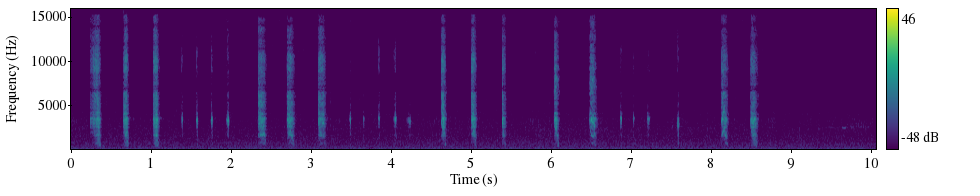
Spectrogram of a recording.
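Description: Small wild songbird calling repeatedly: quick runs of short high notes, each followed by two or three longer, louder notes, repeated several times before falling quiet about nine seconds in.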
